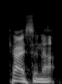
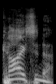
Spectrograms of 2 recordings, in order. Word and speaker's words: Kai Cenat: Kai Cenat. Simple. Kai Cenat.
